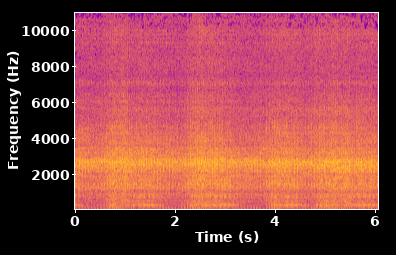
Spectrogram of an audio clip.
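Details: Motorcycle idling after an oil change to Ravenol TSi, made because engine noise was growing (attributed to piston-cylinder friction, feared fuel dilution): even, steady idle with a quick regular beat and light hiss, no rattle or tapping. Running smooth.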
